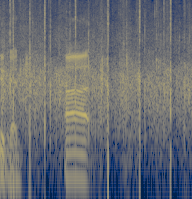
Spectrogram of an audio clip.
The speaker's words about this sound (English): you clapped pretty hard there. Could you hear me clap? That was a slow clap. What was that? Were you standing up trying to start a slow clap?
